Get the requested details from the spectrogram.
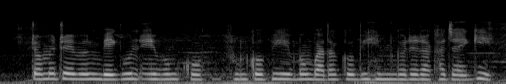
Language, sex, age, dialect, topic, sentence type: Bengali, female, 18-24, Rajbangshi, agriculture, question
